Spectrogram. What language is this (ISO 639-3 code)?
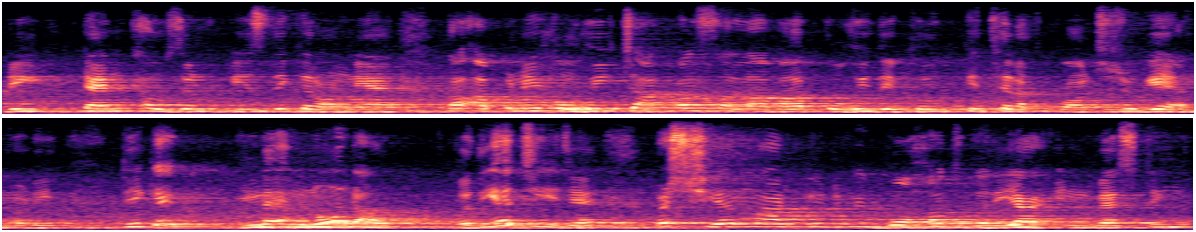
pan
